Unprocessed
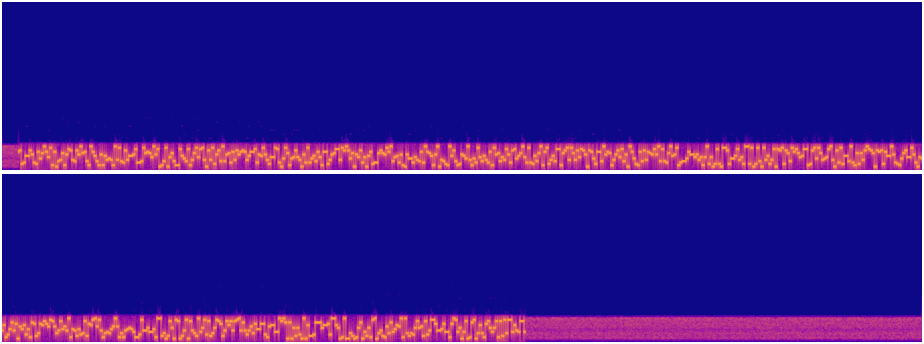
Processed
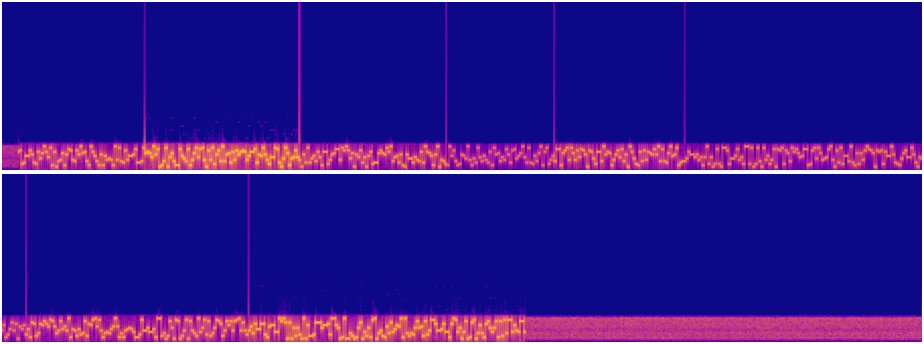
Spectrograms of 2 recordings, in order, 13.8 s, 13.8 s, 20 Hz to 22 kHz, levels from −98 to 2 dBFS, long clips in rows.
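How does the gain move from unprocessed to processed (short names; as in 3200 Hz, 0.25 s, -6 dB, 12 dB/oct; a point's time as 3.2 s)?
-3 dB
from 1.07 s +7 dB
from 2.23 s -5 dB
from 3.33 s -14.5 dB
from 4.14 s -5 dB
from 5.12 s -11 dB
from 7.08 s -2.5 dB
from 8.75 s +4 dB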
